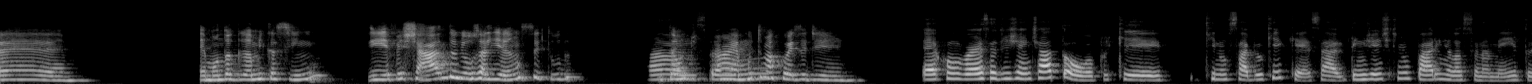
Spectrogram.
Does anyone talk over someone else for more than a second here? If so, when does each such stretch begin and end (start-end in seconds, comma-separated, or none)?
6.6-7.8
